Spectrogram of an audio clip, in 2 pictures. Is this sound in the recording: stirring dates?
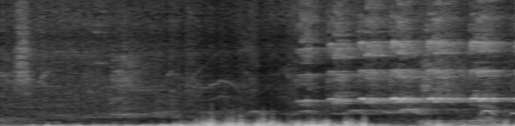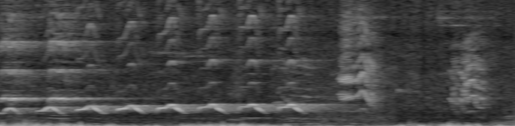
no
